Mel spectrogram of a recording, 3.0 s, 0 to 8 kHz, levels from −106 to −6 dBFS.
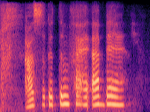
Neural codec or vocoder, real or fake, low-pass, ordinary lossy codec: codec, 16 kHz in and 24 kHz out, 0.6 kbps, FocalCodec, streaming, 2048 codes; fake; 7.2 kHz; Opus, 32 kbps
